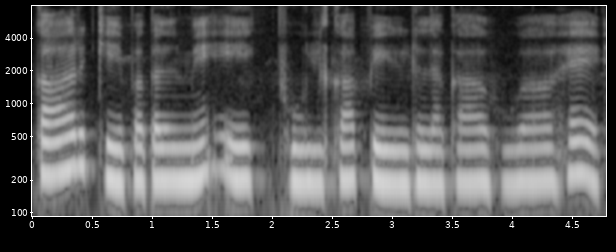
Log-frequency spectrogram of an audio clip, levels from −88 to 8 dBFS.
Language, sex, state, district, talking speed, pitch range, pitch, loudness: Hindi, female, Jharkhand, Ranchi, 135 wpm, 190-205 Hz, 195 Hz, -16 LUFS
